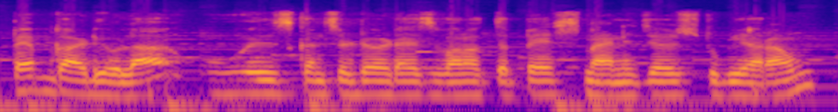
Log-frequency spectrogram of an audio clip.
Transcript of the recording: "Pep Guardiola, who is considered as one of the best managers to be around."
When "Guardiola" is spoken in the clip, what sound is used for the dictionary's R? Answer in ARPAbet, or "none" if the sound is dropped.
R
